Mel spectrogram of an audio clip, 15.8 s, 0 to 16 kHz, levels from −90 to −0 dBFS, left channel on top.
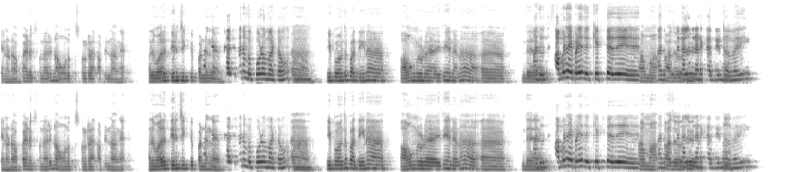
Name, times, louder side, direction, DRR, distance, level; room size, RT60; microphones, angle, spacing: voice 1, 0.0-2.5 3.0-4.4 5.8-6.2 6.5-7.7 8.0-10.1 10.4-10.9 12.8-14.0 14.4-14.7, right 1 dB, 60° right, 1.3 m, -35 dB
voice 2, 4.2-6.2 10.7-12.8 13.1-15.0, left 3 dB, 85° left, 0.9 m, -31 dB
26.0 x 13.0 x 2.3 m
head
